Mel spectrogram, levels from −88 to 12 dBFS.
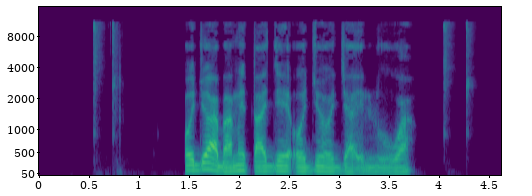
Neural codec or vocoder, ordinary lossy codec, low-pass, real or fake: codec, 44.1 kHz, 7.8 kbps, DAC; MP3, 48 kbps; 14.4 kHz; fake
